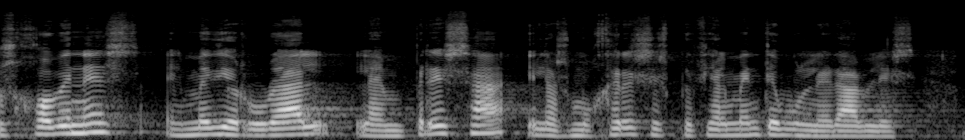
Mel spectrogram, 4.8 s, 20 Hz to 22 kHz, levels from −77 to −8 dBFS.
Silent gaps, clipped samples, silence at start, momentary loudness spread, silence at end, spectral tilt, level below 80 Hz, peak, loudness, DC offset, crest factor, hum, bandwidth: none; under 0.1%; 0 s; 10 LU; 0.25 s; -5.5 dB/octave; -68 dBFS; -8 dBFS; -27 LUFS; under 0.1%; 20 dB; none; 16 kHz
